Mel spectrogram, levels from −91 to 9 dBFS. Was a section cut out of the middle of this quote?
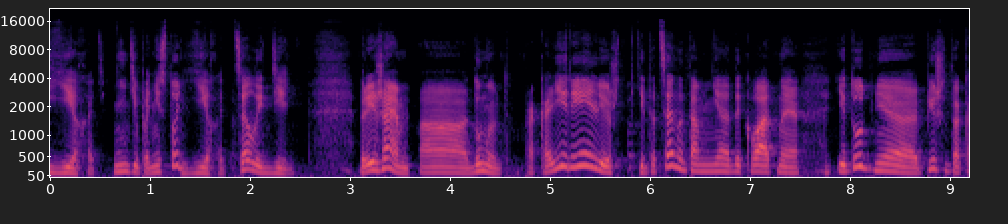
yes; 4 cuts; at 1.3 s, 1.8 s, 3.6 s, 5.8 s

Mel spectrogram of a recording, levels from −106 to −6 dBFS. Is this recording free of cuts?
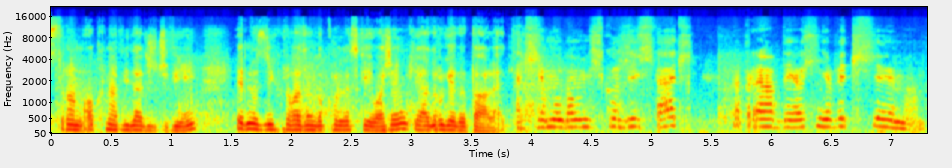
yes; 0 cuts

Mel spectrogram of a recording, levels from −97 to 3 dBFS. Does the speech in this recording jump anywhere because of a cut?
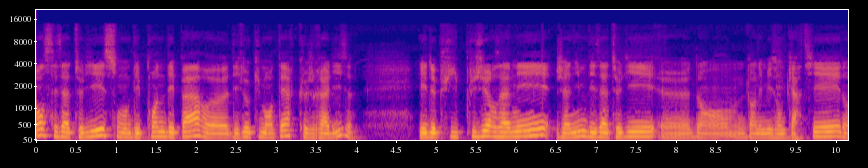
yes; 2 cuts; at 2.6 s, 6.5 s

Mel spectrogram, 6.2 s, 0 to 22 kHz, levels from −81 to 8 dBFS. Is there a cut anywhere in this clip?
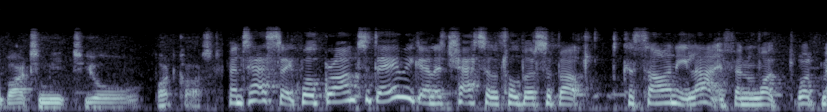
yes; 1 cut; at 1.7 s

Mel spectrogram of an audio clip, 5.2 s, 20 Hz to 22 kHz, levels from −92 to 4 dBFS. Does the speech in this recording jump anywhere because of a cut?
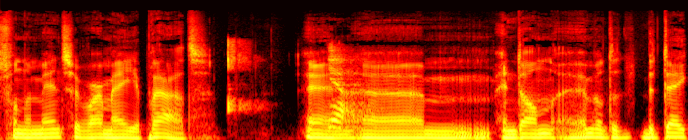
no; 0 cuts

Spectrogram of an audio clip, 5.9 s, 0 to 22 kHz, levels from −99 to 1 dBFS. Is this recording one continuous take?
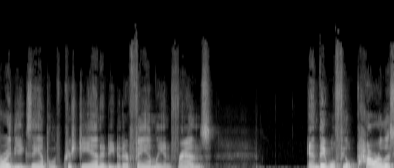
yes; 0 cuts

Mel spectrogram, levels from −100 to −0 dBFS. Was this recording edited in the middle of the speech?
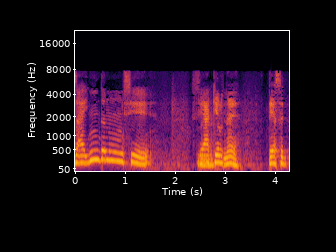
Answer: yes; 2 cuts; at 1.0 s, 3.0 s

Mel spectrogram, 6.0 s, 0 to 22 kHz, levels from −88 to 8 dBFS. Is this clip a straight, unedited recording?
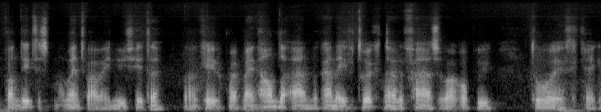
no; 1 cut; at 1.7 s

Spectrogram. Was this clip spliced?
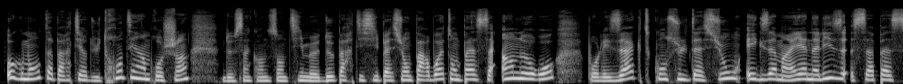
yes; 2 cuts; at 1.5 s, 5.0 s

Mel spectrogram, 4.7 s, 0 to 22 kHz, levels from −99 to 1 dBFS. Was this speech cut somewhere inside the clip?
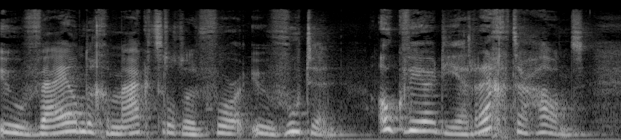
yes; 2 cuts; at 1.2 s, 1.5 s

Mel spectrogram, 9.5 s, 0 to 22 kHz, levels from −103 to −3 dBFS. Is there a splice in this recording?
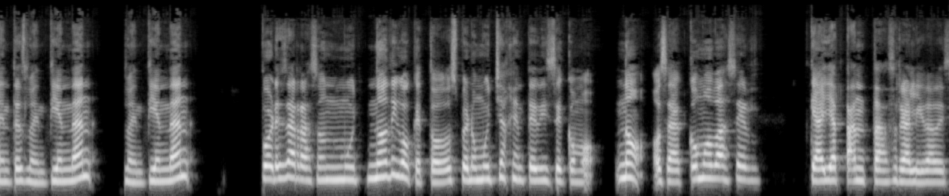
yes; 1 cut; at 1.2 s

